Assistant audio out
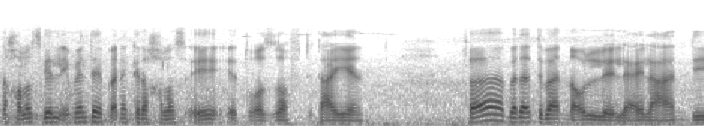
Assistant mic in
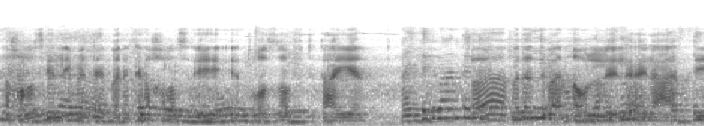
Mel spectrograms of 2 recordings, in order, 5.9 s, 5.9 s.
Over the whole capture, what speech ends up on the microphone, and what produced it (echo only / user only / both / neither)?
both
